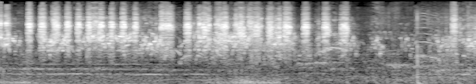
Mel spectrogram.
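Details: Aviary Budgerigars producing quick runs of sharp high chirps in pulsing bursts, fading to softer scattered notes toward the close.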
